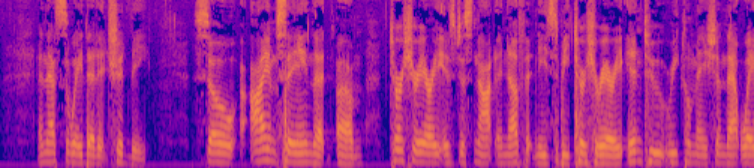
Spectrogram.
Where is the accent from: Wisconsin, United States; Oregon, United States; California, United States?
California, United States; Morro Bay; I'm from Morro Bay.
